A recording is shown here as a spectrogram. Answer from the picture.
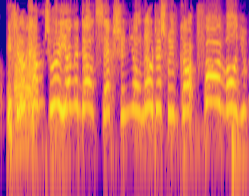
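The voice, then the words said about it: British accent, Terry Jones impression. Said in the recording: “That morphed into a British accent. ... That was Terry Jones all of a sudden.”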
